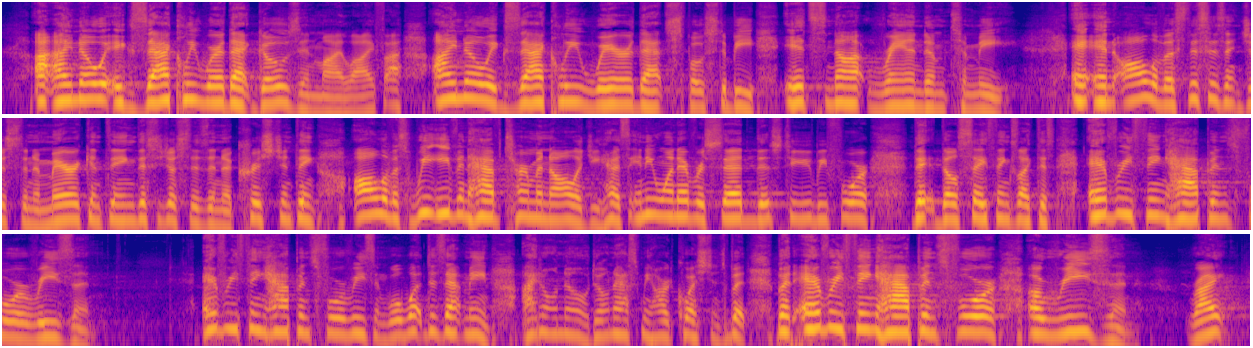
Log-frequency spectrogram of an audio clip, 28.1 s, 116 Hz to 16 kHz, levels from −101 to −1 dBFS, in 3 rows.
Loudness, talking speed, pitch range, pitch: -23 LUFS, 195 wpm, 180-215 Hz, 195 Hz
